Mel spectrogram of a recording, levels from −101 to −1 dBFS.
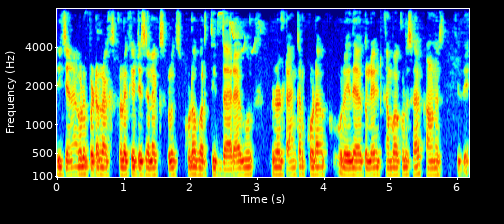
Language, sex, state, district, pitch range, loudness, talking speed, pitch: Kannada, male, Karnataka, Mysore, 120-130 Hz, -17 LUFS, 185 wpm, 125 Hz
